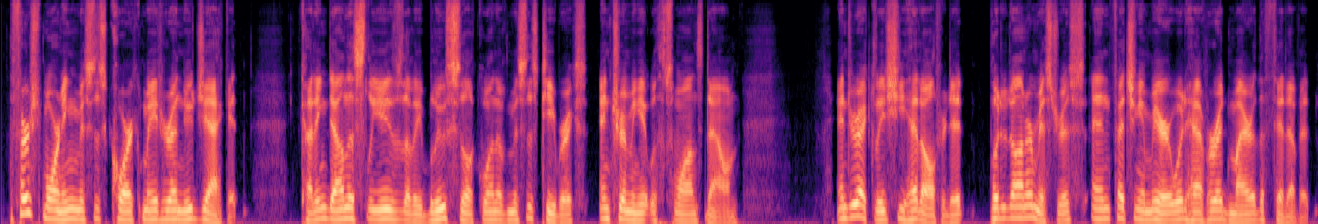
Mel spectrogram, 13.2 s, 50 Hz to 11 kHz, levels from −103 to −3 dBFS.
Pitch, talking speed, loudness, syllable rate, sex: 125 Hz, 230 wpm, -18 LUFS, 6.2 syllables/s, male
